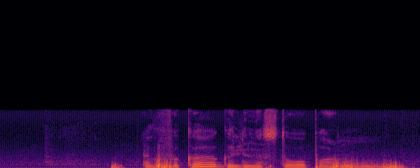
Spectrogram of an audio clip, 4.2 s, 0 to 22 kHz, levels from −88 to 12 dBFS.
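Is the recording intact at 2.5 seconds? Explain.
No. At 2.5 seconds, as across the whole clip, there is mains buzz. Somewhere in the signal chain, a switching source such as a dimmer or rectifier, or a poorly shielded cable, is injecting sharp spikes twice every 50 Hz mains cycle. Those spikes carry a dense stack of 50 Hz harmonics reaching up into the kilohertz range, so beneath the speech there is a steady, raspy buzz sitting roughly 30 dB below it.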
